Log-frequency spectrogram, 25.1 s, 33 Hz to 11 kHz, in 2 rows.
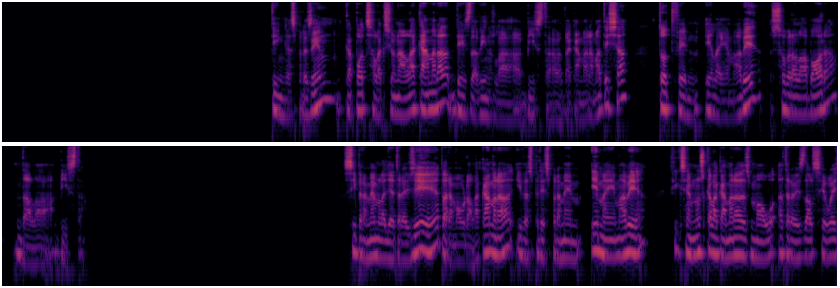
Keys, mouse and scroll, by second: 0.7 x, 2.5-3.1 typing, 4.7 typing, 7.2 typing, 9.6-10.4 right drag, 10.3 click, 12.6 click, 14.4 click, 14.7 g, 15.5 right click, 16.3 click, 16.9 typing, 19.1 right click, 19.4-22.1 middle drag, 19.9 g, 22.7-23.8 middle drag, 24.6 middle click.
